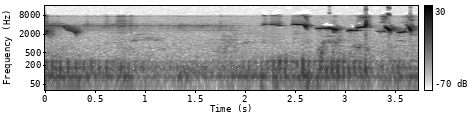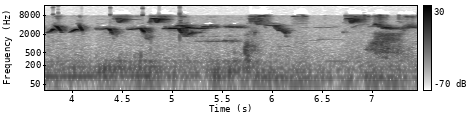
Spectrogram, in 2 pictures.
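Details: White-rumped shama giving an emotional tail-spread display, after a faint quiet stretch bursting into rapid slurred whistled notes, sharp downward phrases and high buzzy notes, with a low background hum.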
